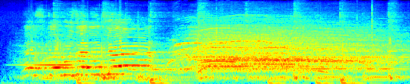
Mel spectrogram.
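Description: A crowd of excited primary school children cheering and whooping loudly at a school event as older students make their entrance; the shouting swells in waves and then holds as a sustained roar.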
